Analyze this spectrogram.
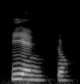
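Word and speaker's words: viento: 볼게요 자 그다음은 배입니다 배는 읍처럼 발음을 해 주시면 됩니다 그래서 바까 바까 베네수엘라 베네수엘라 비엔토 비엔토라고 읽어 주시면 되는 거예요 자 넘어가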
